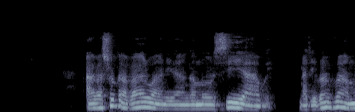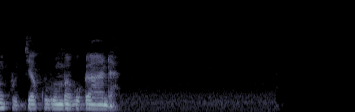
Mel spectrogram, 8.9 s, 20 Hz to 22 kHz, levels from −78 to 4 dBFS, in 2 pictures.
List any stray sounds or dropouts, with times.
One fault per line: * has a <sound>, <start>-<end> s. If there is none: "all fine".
all fine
